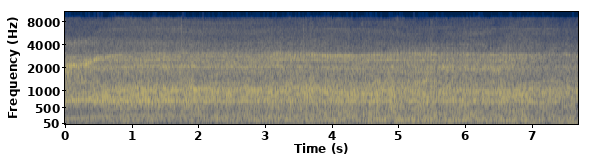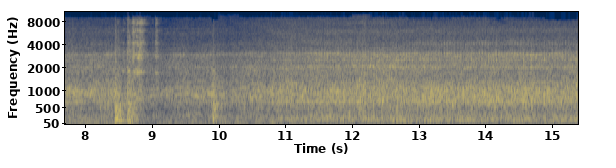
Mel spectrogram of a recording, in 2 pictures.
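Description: Food churns and rattles against a plastic bowl.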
